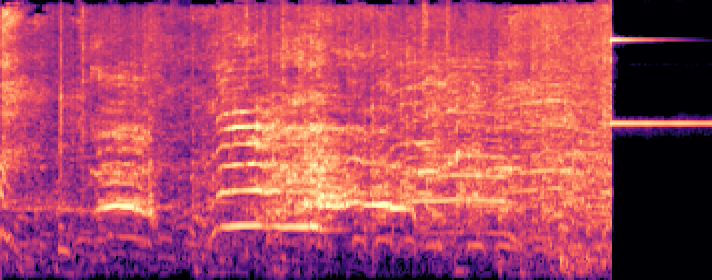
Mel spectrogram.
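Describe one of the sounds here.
Men shout and cheer excitedly outdoors.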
